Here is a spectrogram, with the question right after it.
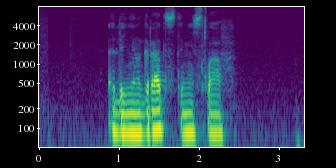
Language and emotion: Russian, neutral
